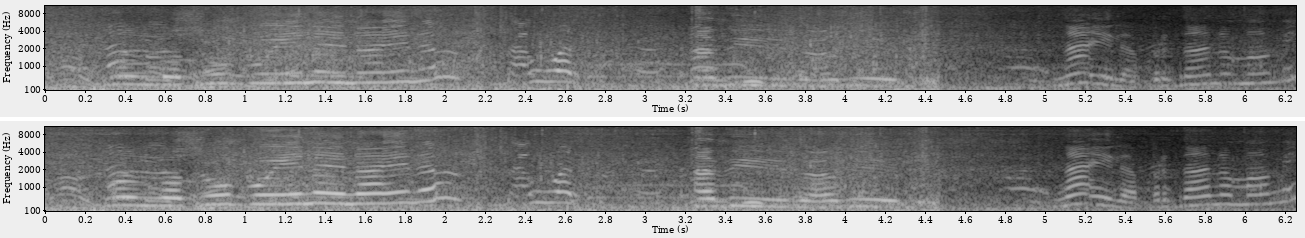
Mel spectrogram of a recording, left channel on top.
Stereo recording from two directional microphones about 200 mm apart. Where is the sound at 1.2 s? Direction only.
Centre (ahead or behind).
